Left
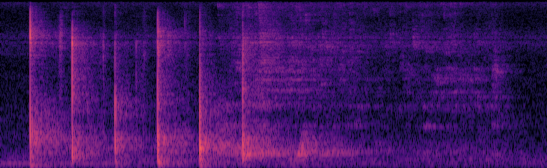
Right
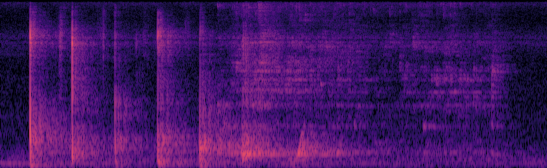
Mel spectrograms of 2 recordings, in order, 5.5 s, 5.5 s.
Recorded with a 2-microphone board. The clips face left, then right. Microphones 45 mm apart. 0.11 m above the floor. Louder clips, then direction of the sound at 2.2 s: Even; 55° right (ahead or behind).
